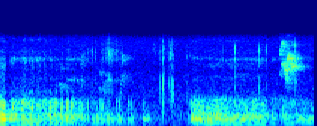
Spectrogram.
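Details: A six-month-old English Bulldog puppy snoring in its sleep, unbothered by noisy birds. Two long, raspy, rumbling breaths with a quiet pause between them, and bright bird chirps near the end.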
